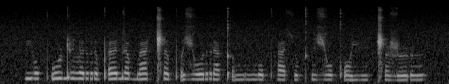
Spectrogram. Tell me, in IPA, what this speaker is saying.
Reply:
j o pʼ u ɖ i l ə r ə pʼ ɛ d æ b æ ǁ ɛ pʼ ə ʑ o r æ kʼ ə ŋ u ŋ o pʰ æ s u kʰ i ʑ o kʼ o j i ǁ ə ʐ ʉ ɽ ʉ

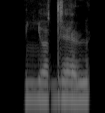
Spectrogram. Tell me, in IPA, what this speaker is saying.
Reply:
ʎ ɔ d ɛ ɳ

